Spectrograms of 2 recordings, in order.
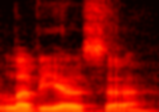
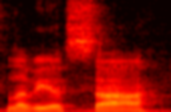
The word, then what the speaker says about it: Leviosa: says when Guardium Leviosa which is how you pronounce it it's not Leviosa it's Leviosa but you have to swish and flick and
